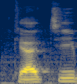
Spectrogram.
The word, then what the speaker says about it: cache: Cache, pronounced cache memory is similar to RAM, except that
